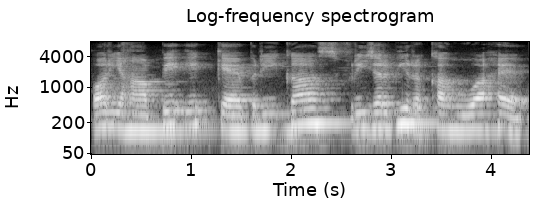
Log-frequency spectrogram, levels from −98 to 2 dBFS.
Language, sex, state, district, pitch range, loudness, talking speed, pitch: Hindi, male, Uttar Pradesh, Lalitpur, 150-180 Hz, -14 LUFS, 165 wpm, 160 Hz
